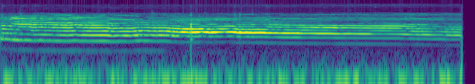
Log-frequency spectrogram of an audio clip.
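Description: A high-pitched voice screaming in one long, drawn-out wail: a mock scream of pain from the talking bacon that is burning in the pan. The pitch drops at the start, then holds steady.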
